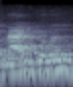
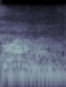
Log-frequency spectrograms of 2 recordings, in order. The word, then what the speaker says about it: Magdalen: It looks like Magdalen, Mary Magdalen, but they pronounce it Magdalen.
